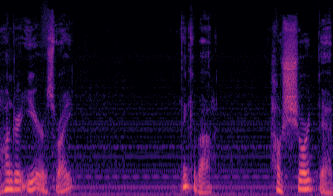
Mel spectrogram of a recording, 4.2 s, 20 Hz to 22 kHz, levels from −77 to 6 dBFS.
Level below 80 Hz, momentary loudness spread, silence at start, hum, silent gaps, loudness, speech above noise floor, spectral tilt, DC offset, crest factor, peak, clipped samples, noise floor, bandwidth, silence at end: -50 dBFS; 24 LU; 0 s; 60 Hz at -50 dBFS; none; -27 LUFS; 21 dB; -5 dB/octave; under 0.1%; 18 dB; -10 dBFS; under 0.1%; -47 dBFS; over 20 kHz; 0 s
